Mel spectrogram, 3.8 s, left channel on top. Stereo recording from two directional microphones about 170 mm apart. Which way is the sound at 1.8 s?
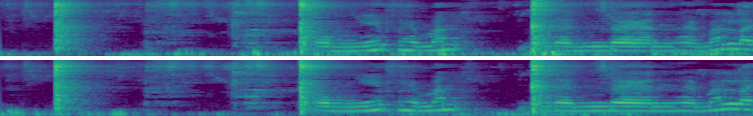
10° right (ahead or behind).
